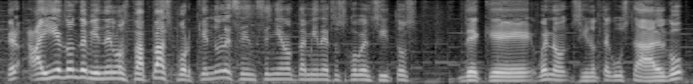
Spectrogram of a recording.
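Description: A man's voice: sits high, normal speed, soft background music. A man co-hosting a comedic radio show, joking and teasing his co-hosts in casual banter. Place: Los Angeles radio studio.

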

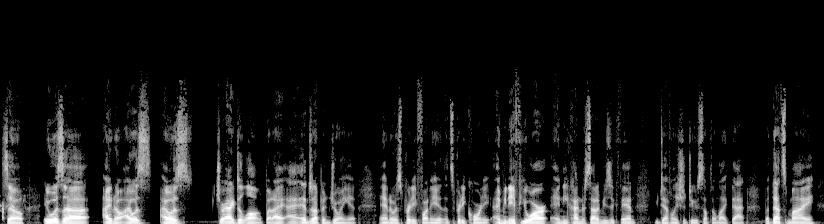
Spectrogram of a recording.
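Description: A man co-hosting a podcast in casual chat, chatty and self-deprecating, cutting in with quick remarks. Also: mid-range voice, no room sound, clean studio sound. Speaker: podcast co-host.

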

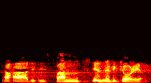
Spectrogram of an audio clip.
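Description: An actor playing a whimsical, pompous middle-aged college president, talking in playful, flowery phrases in a 1940s radio comedy. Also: male voice, lowish voice, sing-song, fairly quick, husky. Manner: grandiloquent, playful, poetic flourishes. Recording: tinny old radio broadcast.

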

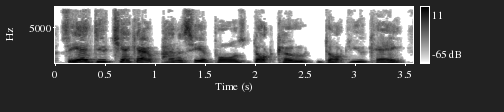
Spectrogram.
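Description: A man's voice: on the high side, sing-song, normal speed, creaky, darkish tone, dull audio. A man hosting a podcast interview, friendly and a little hesitant, often repeating words. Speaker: podcast host.

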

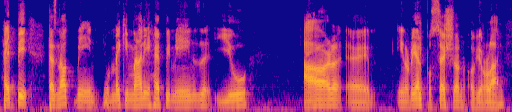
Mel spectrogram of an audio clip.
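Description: A man from Italy with an Italian accent, a guest trader answering interview questions haltingly, with many fillers and restarts. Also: lowish voice, steady tone, muffled recording.

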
